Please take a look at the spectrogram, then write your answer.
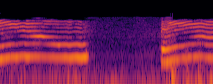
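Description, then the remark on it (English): A cat meows twice, loudly, with drawn-out, tonal cries separated by a short pause and a faint background hiss. No one speaks. “Oh, kitty.”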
